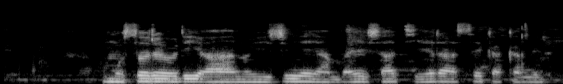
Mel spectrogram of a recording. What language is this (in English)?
Kinyarwanda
